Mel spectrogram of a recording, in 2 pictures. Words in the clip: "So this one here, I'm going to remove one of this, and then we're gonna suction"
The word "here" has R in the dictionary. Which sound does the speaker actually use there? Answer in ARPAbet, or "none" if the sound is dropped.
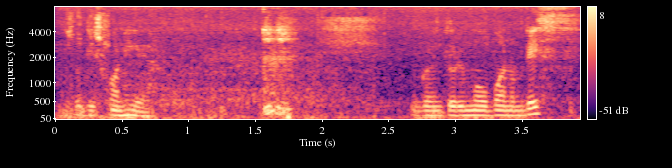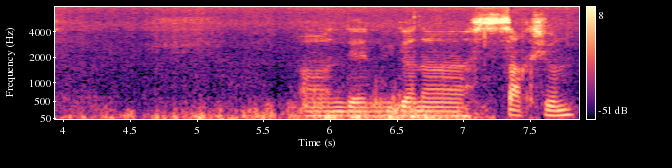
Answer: W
